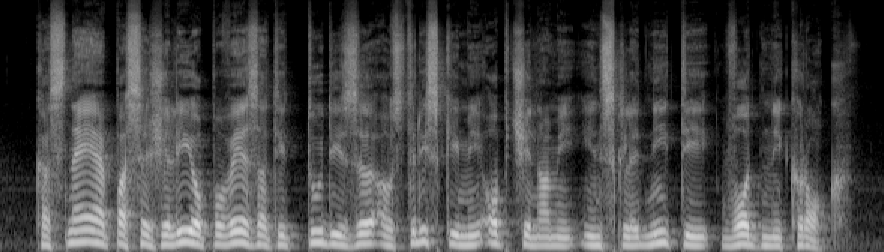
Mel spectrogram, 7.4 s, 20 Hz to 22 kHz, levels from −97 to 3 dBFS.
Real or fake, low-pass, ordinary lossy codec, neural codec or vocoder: real; none; none; none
